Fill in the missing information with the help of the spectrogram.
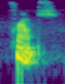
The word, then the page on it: frounce: British English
